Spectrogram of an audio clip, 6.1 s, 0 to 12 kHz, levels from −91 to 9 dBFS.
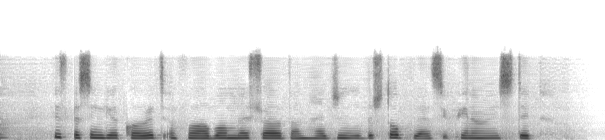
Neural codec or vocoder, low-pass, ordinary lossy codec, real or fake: codec, 16 kHz, about 1 kbps, DyCAST, with the encoder's durations; 7.2 kHz; Opus, 64 kbps; fake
